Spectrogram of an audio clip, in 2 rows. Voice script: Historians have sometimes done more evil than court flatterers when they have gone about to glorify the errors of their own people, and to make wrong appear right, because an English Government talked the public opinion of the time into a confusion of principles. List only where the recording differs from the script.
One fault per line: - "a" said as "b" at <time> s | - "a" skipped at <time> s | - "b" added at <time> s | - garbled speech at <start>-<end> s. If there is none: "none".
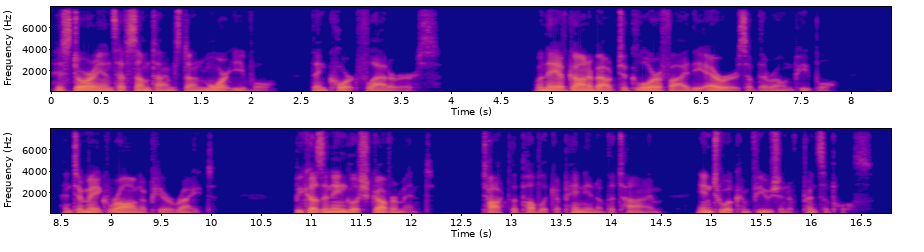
none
